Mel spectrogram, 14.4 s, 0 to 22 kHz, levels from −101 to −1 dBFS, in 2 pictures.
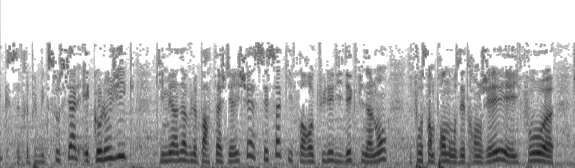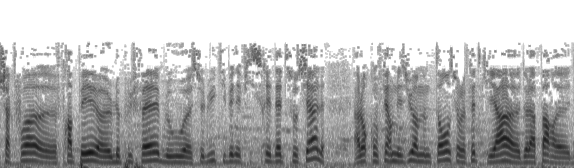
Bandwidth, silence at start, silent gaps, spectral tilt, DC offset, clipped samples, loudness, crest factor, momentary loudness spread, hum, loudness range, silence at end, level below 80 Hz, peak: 8 kHz; 0 s; none; -5 dB/octave; under 0.1%; under 0.1%; -22 LUFS; 16 dB; 9 LU; none; 4 LU; 0 s; -42 dBFS; -4 dBFS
